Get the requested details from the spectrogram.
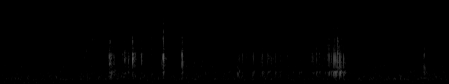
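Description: Water pours into a pouch.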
